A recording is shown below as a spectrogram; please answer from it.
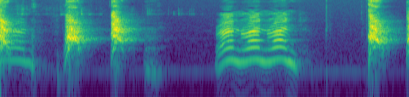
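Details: Maltipoo puppy almost four months old, playful and wanting to be chased: sharp high barks, a wavering whine-growl in the middle, then more barks, with a person urging it to run.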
